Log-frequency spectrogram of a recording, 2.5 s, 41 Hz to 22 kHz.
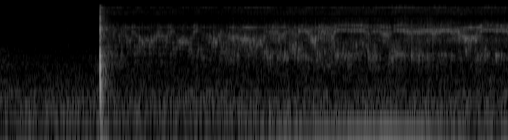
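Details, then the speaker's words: Ergo Alpha brass fidget spinner, about 90-odd grams, with what looks like a standard 10-ball stainless steel R188 bearing: flick then faint airy swishing hiss while spinning, a sound usually associated with hybrid bearings. "The problem I was having was that this spinner makes this certain swishy sound that I've come to associate with hybrid bearings."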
